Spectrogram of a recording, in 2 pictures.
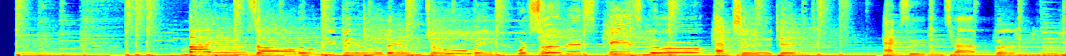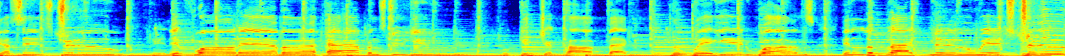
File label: towing radio jingle; myers auto rebuild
